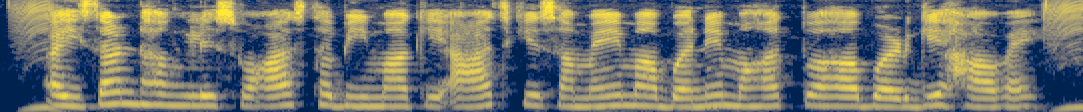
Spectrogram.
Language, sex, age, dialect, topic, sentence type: Chhattisgarhi, female, 18-24, Central, banking, statement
